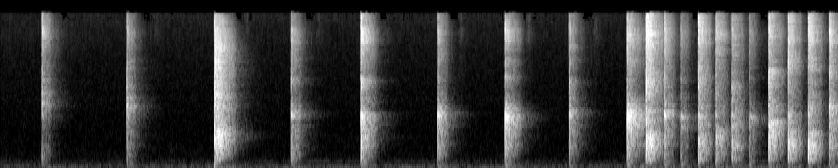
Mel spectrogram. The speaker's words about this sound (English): Just in case you didn't figure that out, I just realized because my clapping sounds really weird. I was clapping. Going on a nice little slow clap and then going into the faster one, you know, to show just how much they fucking own themselves.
